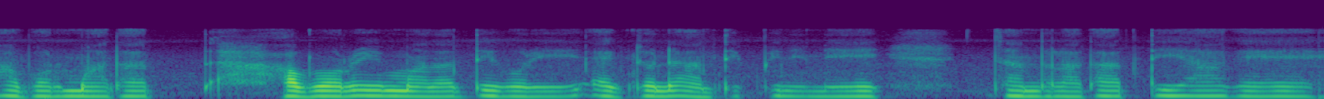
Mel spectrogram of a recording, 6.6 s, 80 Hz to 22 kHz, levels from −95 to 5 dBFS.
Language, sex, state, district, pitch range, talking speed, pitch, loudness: Chakma, female, Tripura, Unakoti, 165-175 Hz, 125 wpm, 170 Hz, -24 LUFS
